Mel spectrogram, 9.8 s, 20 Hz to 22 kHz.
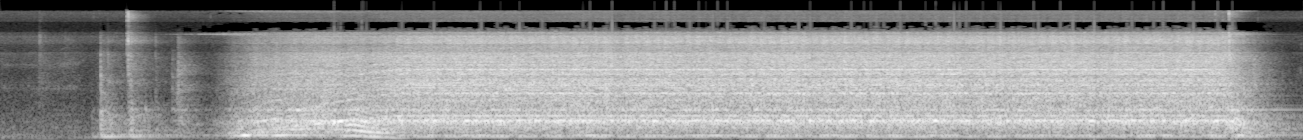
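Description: Weisan CJM360 metal lathe's spindle motor, run through a frequency inverter, starting up: it spins up with a rising whine in about a second, runs steadily with a multi-tone machine whine, then winds down shortly before the end.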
